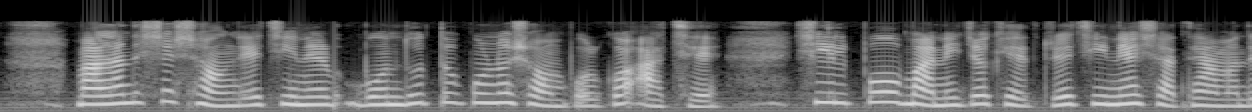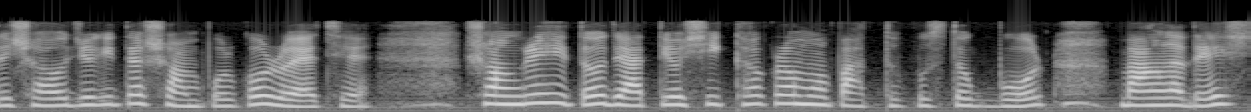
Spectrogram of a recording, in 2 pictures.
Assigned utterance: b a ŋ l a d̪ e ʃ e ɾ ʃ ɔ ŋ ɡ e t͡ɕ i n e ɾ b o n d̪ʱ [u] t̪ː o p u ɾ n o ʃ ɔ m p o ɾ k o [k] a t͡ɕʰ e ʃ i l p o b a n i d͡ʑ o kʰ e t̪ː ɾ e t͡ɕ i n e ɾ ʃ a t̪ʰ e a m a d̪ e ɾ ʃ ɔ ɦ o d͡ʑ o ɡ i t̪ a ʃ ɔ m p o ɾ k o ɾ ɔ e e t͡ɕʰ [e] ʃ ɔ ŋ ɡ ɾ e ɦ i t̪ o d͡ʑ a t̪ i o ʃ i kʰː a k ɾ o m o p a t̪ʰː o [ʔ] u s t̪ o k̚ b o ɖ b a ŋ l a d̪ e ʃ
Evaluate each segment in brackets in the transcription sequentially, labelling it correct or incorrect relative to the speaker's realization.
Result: correct, incorrect: ʔ, correct, incorrect: p

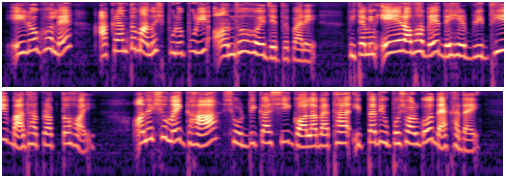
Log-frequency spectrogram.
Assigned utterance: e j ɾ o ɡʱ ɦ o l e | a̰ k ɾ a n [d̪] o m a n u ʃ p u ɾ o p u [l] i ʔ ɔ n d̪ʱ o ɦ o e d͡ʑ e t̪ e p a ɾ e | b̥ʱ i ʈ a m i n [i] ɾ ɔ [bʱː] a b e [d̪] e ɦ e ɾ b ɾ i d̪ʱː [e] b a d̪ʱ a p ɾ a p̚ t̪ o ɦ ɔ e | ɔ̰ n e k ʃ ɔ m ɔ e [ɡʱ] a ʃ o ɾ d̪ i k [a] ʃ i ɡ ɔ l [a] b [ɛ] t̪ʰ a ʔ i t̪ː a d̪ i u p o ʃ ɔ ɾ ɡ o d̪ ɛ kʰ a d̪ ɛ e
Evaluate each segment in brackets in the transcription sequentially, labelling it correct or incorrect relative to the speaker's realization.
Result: incorrect: t̪, incorrect: ɾ, incorrect: e, incorrect: bʱ, correct, incorrect: i, correct, correct, correct, correct

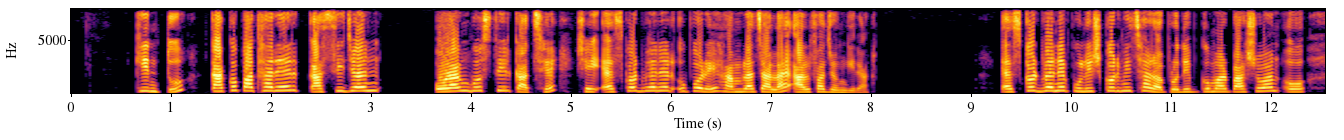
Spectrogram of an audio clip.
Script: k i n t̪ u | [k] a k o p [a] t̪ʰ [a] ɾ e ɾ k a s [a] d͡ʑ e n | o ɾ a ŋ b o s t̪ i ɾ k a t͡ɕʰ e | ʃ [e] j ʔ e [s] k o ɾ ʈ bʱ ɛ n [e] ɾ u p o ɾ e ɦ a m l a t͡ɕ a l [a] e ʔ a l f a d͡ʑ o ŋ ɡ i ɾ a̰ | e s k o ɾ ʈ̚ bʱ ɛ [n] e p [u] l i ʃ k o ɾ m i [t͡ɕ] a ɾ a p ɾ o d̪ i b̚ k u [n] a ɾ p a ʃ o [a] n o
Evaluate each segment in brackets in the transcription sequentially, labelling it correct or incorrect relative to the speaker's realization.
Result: correct, correct, correct, incorrect: i, correct, correct, correct, correct, correct, correct, incorrect: t͡ɕʰ, incorrect: m, correct

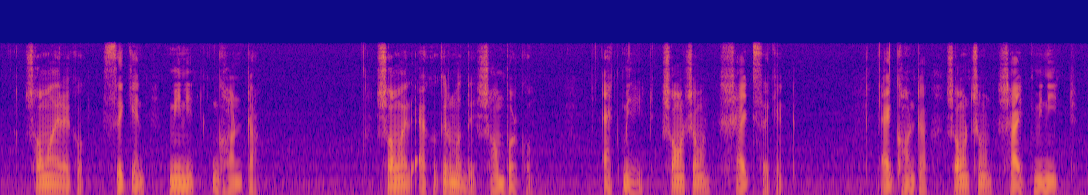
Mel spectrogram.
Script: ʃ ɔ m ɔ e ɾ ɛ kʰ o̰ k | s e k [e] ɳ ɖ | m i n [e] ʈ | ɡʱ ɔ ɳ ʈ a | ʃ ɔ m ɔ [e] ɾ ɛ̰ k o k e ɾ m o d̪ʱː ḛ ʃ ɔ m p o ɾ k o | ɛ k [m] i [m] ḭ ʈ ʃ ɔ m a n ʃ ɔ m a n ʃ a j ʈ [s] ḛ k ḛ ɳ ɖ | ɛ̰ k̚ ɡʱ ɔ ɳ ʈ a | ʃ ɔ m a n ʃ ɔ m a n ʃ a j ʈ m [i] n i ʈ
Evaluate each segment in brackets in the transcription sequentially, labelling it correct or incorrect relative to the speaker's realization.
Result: correct, incorrect: i, correct, correct, incorrect: n, correct, correct

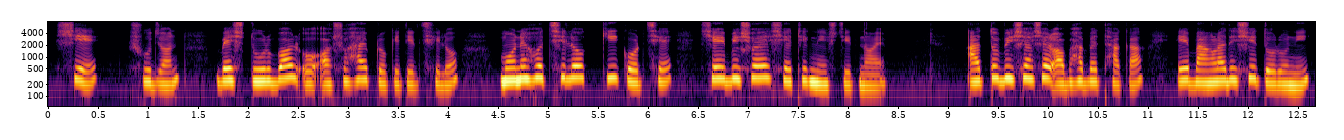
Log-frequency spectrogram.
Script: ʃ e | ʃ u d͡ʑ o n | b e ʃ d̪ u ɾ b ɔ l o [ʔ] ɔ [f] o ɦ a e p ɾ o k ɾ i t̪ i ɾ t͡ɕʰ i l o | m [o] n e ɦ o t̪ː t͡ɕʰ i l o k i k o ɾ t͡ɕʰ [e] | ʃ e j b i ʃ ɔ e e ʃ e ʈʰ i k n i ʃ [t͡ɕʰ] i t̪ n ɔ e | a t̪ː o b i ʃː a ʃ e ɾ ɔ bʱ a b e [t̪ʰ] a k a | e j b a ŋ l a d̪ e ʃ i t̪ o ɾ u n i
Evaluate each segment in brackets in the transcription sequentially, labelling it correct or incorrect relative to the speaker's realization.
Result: correct, incorrect: ʃ, correct, correct, incorrect: t͡ɕ, correct

